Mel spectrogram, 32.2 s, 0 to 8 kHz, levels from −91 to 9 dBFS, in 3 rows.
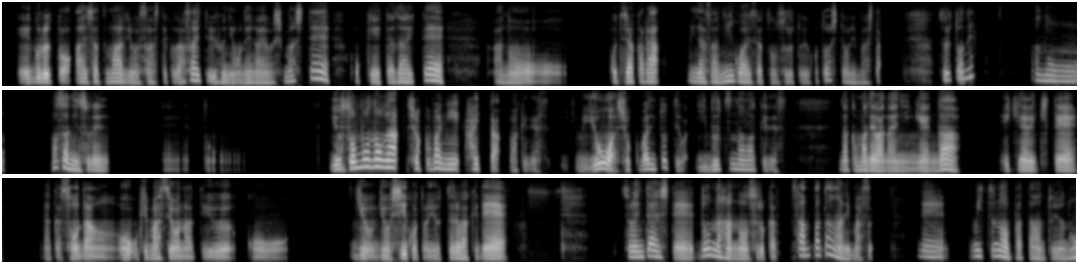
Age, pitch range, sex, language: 40-59, 135-220 Hz, female, Japanese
